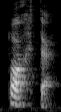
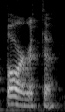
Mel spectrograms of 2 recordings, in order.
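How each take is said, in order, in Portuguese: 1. O R raspa no fundo da garganta. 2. O R é curvado para trás, um som retroflexo. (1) "Aquele R lá no fundo da garganta" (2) "O nosso famoso R caipira, R mineira"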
